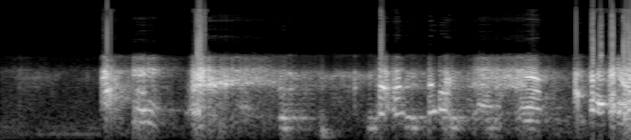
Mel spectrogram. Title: Fake sneezing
